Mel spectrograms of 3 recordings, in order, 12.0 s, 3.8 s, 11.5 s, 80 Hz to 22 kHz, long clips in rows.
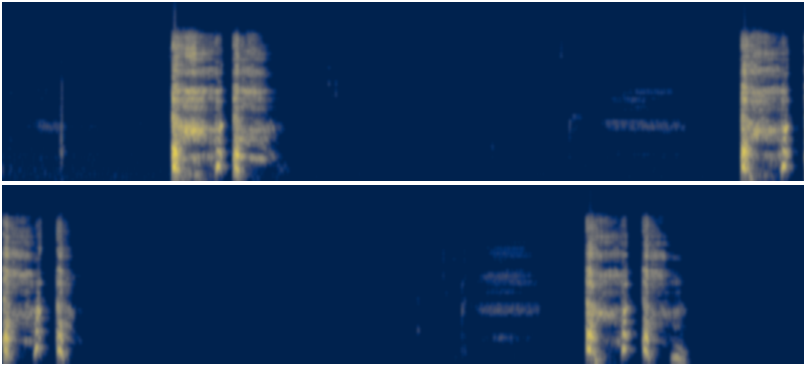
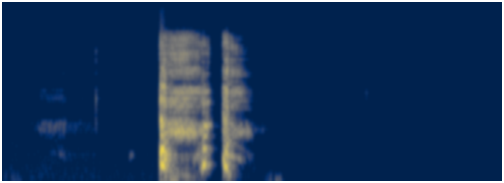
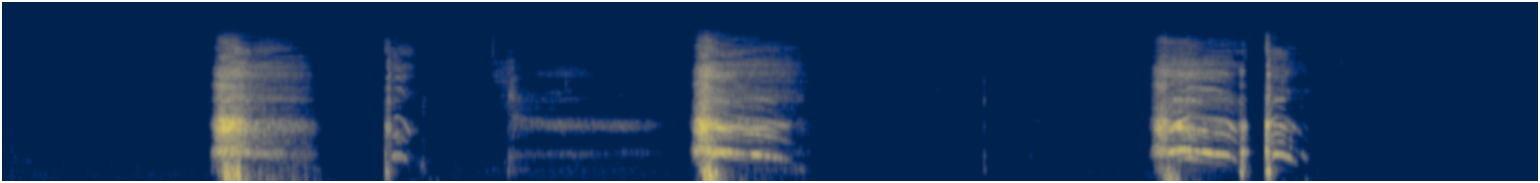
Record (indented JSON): {
  "three_cough_length": "12.0 s",
  "three_cough_amplitude": 32767,
  "three_cough_signal_mean_std_ratio": 0.25,
  "cough_length": "3.8 s",
  "cough_amplitude": 32767,
  "cough_signal_mean_std_ratio": 0.23,
  "exhalation_length": "11.5 s",
  "exhalation_amplitude": 28217,
  "exhalation_signal_mean_std_ratio": 0.29,
  "survey_phase": "beta (2021-08-13 to 2022-03-07)",
  "age": "18-44",
  "gender": "Female",
  "wearing_mask": "No",
  "symptom_runny_or_blocked_nose": true,
  "symptom_sore_throat": true,
  "symptom_headache": true,
  "symptom_onset": "3 days",
  "smoker_status": "Ex-smoker",
  "respiratory_condition_asthma": false,
  "respiratory_condition_other": false,
  "recruitment_source": "Test and Trace",
  "submission_delay": "1 day",
  "covid_test_result": "Positive",
  "covid_test_method": "RT-qPCR",
  "covid_ct_value": 27.8,
  "covid_ct_gene": "ORF1ab gene",
  "covid_ct_mean": 28.1,
  "covid_viral_load": "590 copies/ml",
  "covid_viral_load_category": "Minimal viral load (< 10K copies/ml)"
}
